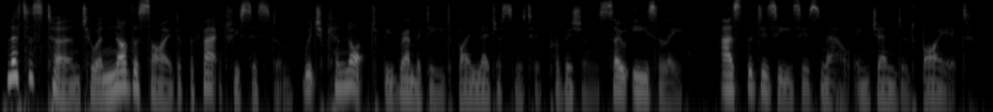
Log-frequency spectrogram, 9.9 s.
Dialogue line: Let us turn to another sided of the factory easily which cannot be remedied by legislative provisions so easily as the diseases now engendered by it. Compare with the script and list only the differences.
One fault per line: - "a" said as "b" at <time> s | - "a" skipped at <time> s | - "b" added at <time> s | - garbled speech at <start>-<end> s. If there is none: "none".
- "sided" said as "side" at 1.4 s
- "easily" said as "system" at 2.4 s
